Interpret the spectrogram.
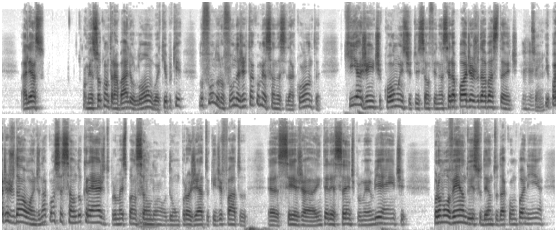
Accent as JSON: {"language": "Portuguese", "town": "Porto Alegre", "region": "Rio Grande do Sul", "country": "Brazil", "tie": "born or raised there", "said": "E natural de Porto Alegre."}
